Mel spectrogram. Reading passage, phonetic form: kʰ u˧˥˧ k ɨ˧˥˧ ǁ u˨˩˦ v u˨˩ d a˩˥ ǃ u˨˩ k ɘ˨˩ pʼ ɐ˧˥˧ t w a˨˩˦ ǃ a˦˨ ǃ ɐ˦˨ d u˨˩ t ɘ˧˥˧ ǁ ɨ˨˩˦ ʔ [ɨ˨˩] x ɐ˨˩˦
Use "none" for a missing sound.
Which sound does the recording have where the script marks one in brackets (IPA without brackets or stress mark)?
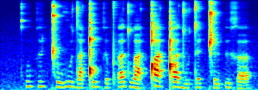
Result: ɨ˨˩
